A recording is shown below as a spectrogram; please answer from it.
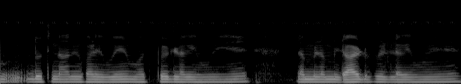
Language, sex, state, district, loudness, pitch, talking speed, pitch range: Hindi, male, Bihar, Gopalganj, -36 LUFS, 120 Hz, 235 wpm, 115-120 Hz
